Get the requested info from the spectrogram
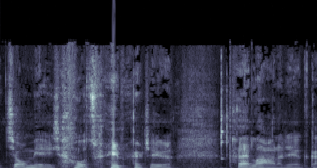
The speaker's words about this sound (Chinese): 先开瓶啤酒，今天来一瓶 h o g a r d e n 啊，没想到在这边还能买到 h o g a r d e n 之前在香港的时候经常喝这个。Cheers！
